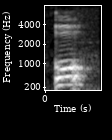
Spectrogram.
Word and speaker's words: au: Il s'écrit AU, mais il se prononce O.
